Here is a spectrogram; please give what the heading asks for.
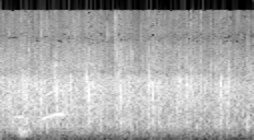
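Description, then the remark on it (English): A church crowd cheers and applauds in a steady, dense wash of clapping, with a few raised voices whooping over the continuous applause throughout. “And of course, they're going to cheer because they agree with me.”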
